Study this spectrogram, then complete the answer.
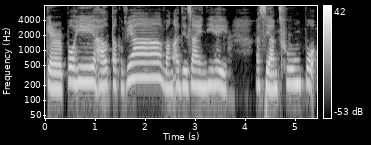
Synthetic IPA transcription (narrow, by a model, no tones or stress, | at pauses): kɛrpɔɦiɦaːwt̪ɐkviavɐŋʔədizajnɦiɦej | ʔəsiamt͡sʰuːŋpɔʔ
